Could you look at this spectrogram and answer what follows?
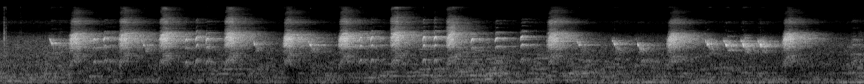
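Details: A young long-tailed shrike, used as a lure to stir up other birds. It keeps up a rhythmic chattering song of short scratchy notes, repeated roughly every third of a second, with occasional whistled slurs.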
